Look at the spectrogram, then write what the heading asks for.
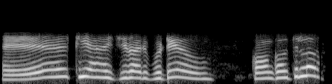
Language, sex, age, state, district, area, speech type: Odia, female, 30-45, Odisha, Nayagarh, rural, conversation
